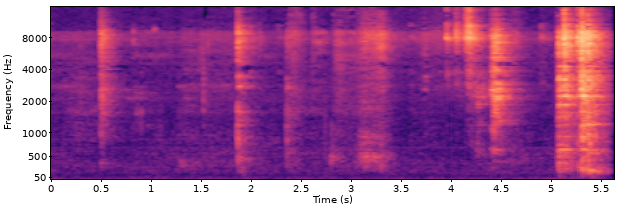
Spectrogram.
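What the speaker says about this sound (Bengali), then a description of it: "এই ভাত বাড়ছি" Serving spoons clink against plates and pots as rice is served onto plates for a Sunday lunch, with scattered taps, scrapes and a louder clatter at the end, close and without talk.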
